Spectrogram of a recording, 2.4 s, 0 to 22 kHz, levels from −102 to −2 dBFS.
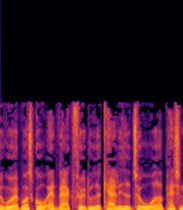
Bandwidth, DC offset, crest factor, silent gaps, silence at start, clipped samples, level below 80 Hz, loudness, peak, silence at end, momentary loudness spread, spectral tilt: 12 kHz; under 0.1%; 16 dB; none; 0 s; under 0.1%; -58 dBFS; -20 LUFS; -2 dBFS; 0 s; 2 LU; -6 dB/octave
